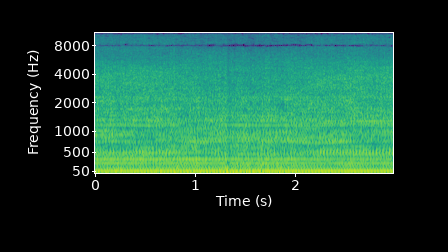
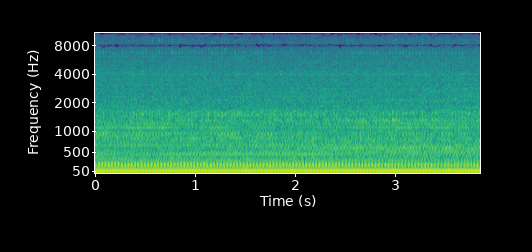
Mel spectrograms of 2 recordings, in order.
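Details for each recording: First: Generator with new exhaust elbow on 3/4" conduit: steady, even drone at constant speed, no knocks or clanks; runs okay with choke and carburetor fine, though an earlier unexplained noise and some pieces found near it remain unidentified. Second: Generator running with a new elbow fitted on thin-wall 3/4" conduit exhaust: loud steady low drone with buzzy even pulse near three per second; the squared-off elbow touches the enclosure top, vibrating the door; muffler around 415 degrees.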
